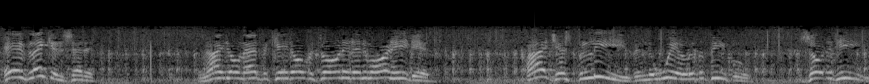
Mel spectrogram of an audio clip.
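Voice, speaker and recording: An actor playing a cantankerous, folksy, argumentative small-town anarchist in a 1940s radio drama. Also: male voice, extremely high pitch, expressive, moderate pace. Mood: preaching, defiant. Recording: noisy muffled 1941 radio recording.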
